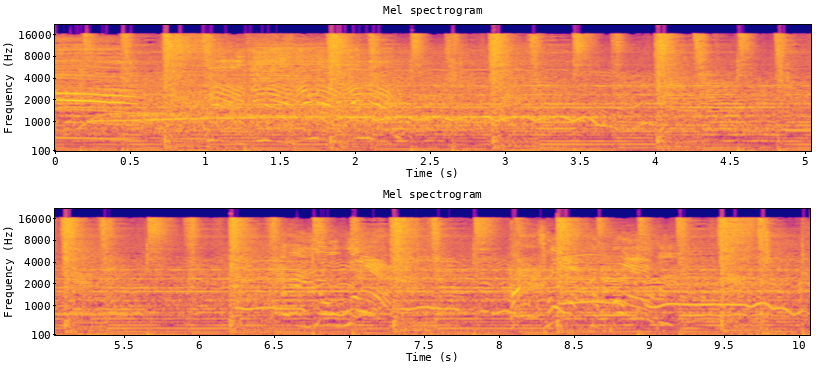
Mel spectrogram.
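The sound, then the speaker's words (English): A live concert crowd screams and whoops loudly and continuously when the performer tells them to scream, many voices overlapping, while a band keeps playing underneath with steady, pounding drum hits. “Say hell yeah. Now scream.”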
